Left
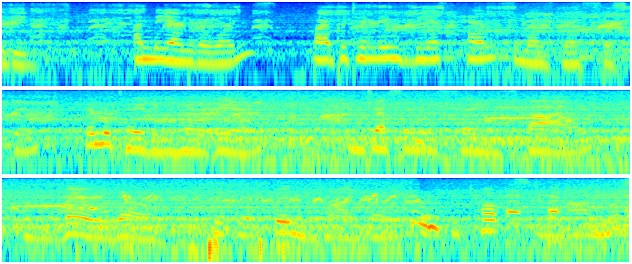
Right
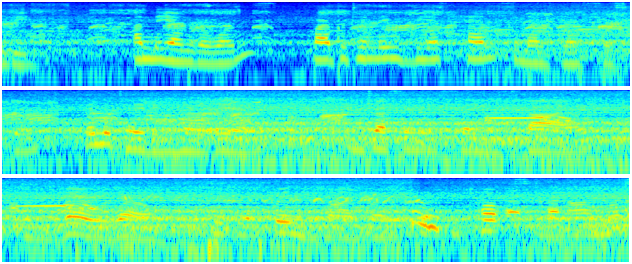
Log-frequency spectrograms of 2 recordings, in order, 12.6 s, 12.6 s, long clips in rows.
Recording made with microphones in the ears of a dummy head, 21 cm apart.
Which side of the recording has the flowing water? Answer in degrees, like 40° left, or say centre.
20° left.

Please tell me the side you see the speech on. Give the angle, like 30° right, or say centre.
30° left.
